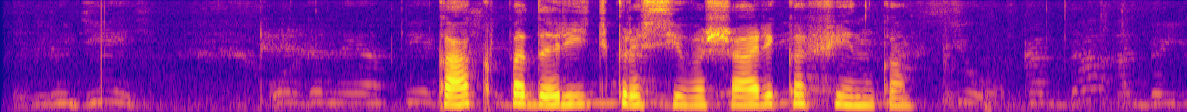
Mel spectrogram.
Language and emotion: Russian, neutral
